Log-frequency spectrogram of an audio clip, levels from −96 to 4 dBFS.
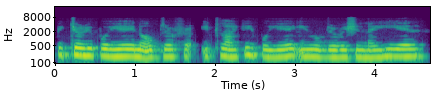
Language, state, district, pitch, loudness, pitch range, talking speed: Sumi, Nagaland, Dimapur, 185 Hz, -14 LUFS, 175-190 Hz, 130 wpm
